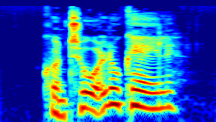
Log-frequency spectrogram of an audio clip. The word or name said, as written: kontorlokale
